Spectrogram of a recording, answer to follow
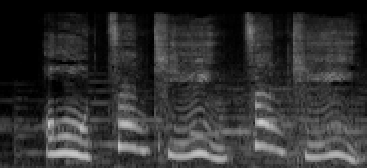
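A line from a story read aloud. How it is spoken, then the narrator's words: Loud shout. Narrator (Chinese): 评审委员大叫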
